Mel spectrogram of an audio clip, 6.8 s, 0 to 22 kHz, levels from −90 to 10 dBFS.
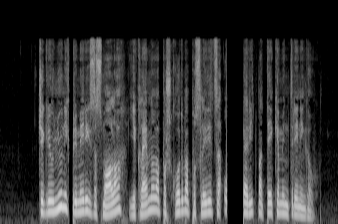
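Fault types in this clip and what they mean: Low-delay AAC compression: The speech sounds rough and grainy throughout, with noise filling the gaps between harmonics. Nothing is heard above 11.7 kHz. This is likely AAC-ELD, the short-frame codec of video calls, at a low rate that fits about 32 kbps.
Block of digital silence: The audio cuts to silence and returns with no fade. The first hole runs from 1.37 to 1.45 s and lasts 85 ms. The second runs from 4.52 to 4.86 s and lasts 341 ms.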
